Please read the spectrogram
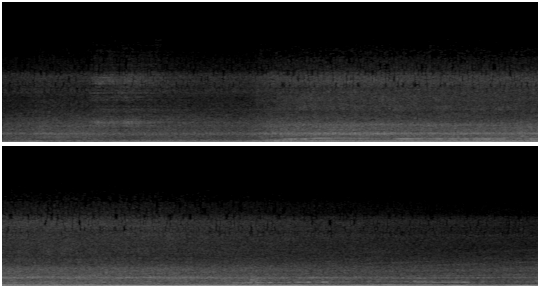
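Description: Diesel railcar pulling away from a station platform: a steady low engine rumble, joined from about four seconds in by a whine that rises in pitch as the train gathers speed.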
